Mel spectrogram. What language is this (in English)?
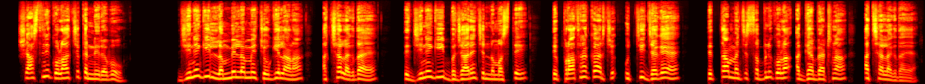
Dogri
